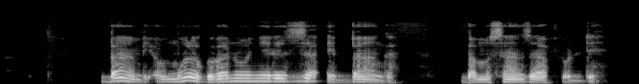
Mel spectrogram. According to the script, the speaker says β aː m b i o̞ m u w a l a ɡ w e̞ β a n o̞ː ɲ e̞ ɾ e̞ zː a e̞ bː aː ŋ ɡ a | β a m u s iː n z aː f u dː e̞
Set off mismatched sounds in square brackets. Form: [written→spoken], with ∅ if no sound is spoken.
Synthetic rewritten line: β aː m b i o̞ m u w a l a ɡ w e̞ β a n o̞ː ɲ e̞ ɾ e̞ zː a e̞ bː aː ŋ ɡ a | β a m u s [iː→aː] n z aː f u dː e̞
